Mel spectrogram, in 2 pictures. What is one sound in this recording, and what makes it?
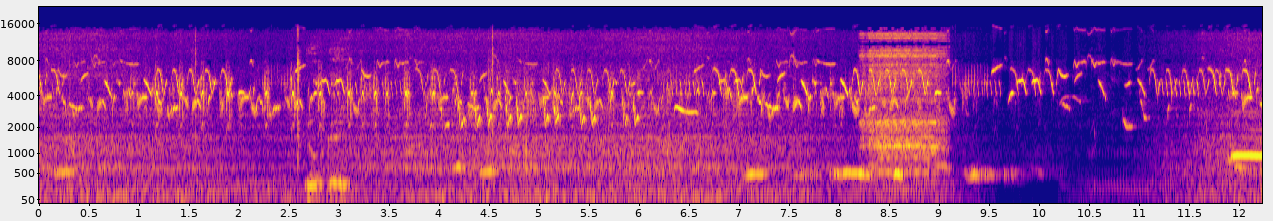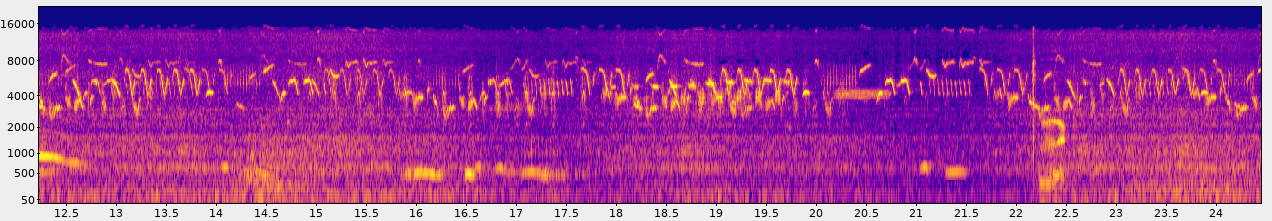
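Water laps gently at a shore.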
